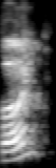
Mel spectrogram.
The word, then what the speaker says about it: Bernd: My real name is Bernd, but probably nobody can really pronounce my name properly, so that's why I say, "Oh, you can call me Bernard," right? So more people, I think, Oh, no, I can pronounce it right. Bernd is the right one, right?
